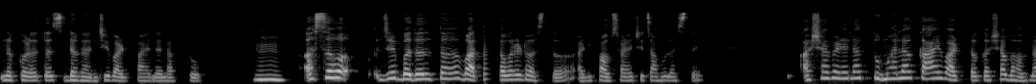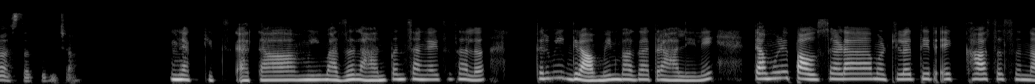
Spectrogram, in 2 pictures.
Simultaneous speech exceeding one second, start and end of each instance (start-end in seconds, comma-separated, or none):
none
